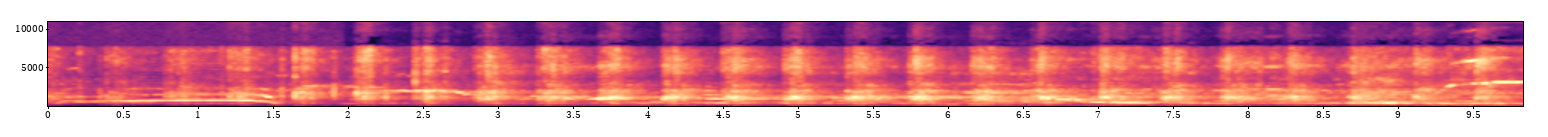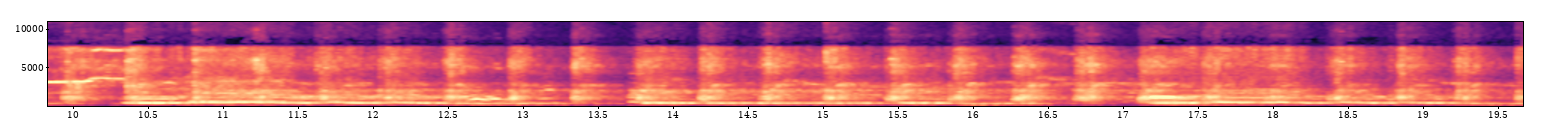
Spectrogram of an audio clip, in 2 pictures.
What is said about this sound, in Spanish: Al volver a la, Villa Argentina fue aplaudida y recibida de esta manera con toda la emoción que eso genera.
